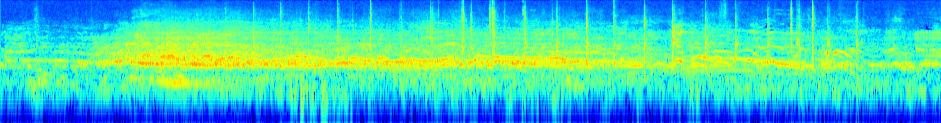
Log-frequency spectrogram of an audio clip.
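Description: A large group of young men shout and chant together outdoors.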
